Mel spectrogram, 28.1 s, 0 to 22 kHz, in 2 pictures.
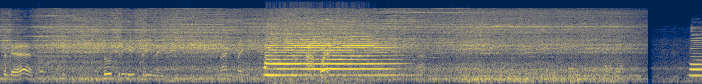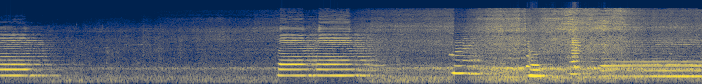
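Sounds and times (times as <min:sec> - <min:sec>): locomotive horn blasts: 0:05.3 - 0:08.4, 0:13.8 - 0:15.3, 0:19.6 - 0:21.8, 0:23.0 - 0:23.7, 0:24.6 - 0:28.0.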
